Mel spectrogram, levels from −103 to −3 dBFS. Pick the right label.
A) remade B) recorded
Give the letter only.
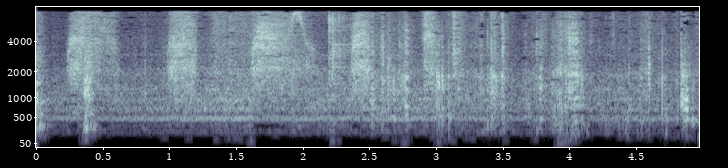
A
